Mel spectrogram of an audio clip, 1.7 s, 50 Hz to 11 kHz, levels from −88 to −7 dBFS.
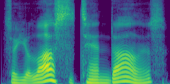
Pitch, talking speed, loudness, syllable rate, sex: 135 Hz, 210 wpm, -18 LUFS, 4.4 syllables/s, male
